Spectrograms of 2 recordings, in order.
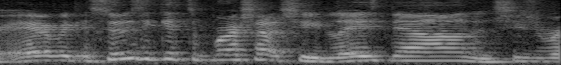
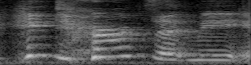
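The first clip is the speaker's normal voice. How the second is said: ordinary delivery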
